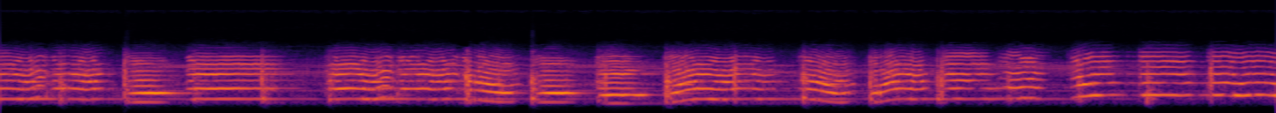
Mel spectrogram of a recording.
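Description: Carnatic classical concert music from an old radio recording: a fast melodic line full of quick sliding ornaments and rapid note changes. The sound is thin, with no bass and no high treble.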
